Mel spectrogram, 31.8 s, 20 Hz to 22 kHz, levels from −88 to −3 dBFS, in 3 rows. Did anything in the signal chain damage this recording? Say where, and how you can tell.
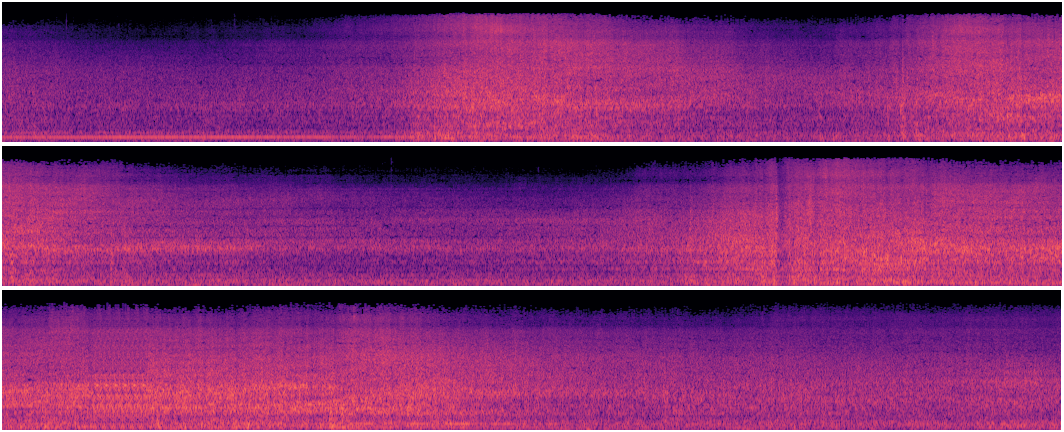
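Yes, two things. Throughout, the level pumps: it ducks by around 10 dB under each loud sound, so loud and quiet parts sit squashed close together. That's gain pumping, and it sits at the analogue input stage. The likely cause is the mic gain set far too hot, with a fast limiter or compressor slamming it back down on every peak and releasing between them.

The second is a system hang loop at the driver/buffer stage, from 22.20 to 22.66 s. A single 93 ms slice of audio repeats exactly five times, giving a machine-gun stutter at about 10.8 Hz, which fits a 4096-sample buffer. The driver or machine froze while the hardware kept cycling that same ring buffer, so about half a second of real audio never got captured.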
